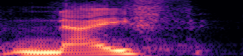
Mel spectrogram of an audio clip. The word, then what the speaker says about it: knife: Wherever it's silent, there's all these silent letters, like knife, K-N, the K is silent.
